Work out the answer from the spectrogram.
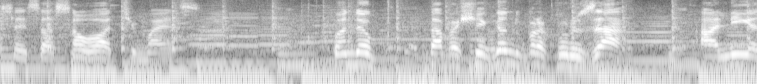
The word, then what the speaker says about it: tava: e estava virou tava. No português falado, o verbo estar quase sempre perde a primeira sílaba.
